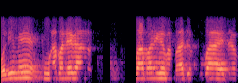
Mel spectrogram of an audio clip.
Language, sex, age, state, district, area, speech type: Hindi, male, 45-60, Bihar, Samastipur, rural, conversation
